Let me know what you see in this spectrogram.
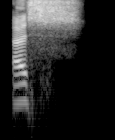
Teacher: Kita ulang ash ni untuk kita nak tahu lidah tengah lidah, bahagian tengah lidah tersentuh dengan langit kita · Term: shin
